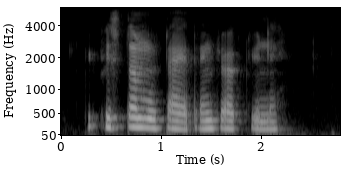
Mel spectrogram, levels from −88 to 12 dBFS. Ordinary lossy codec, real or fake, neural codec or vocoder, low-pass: none; real; none; 5.4 kHz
